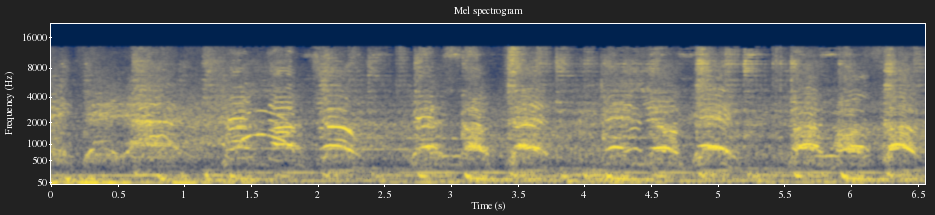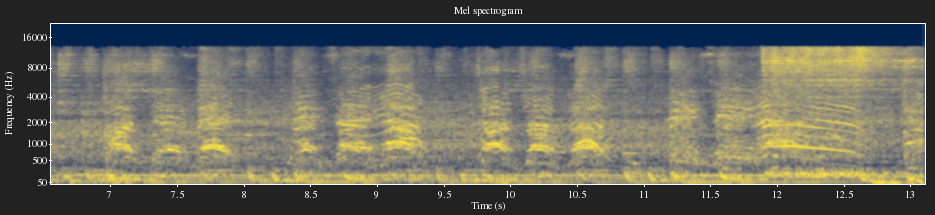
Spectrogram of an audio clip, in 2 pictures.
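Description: A large crowd screaming and cheering, many high-pitched shrieks overlapping, with music underneath.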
